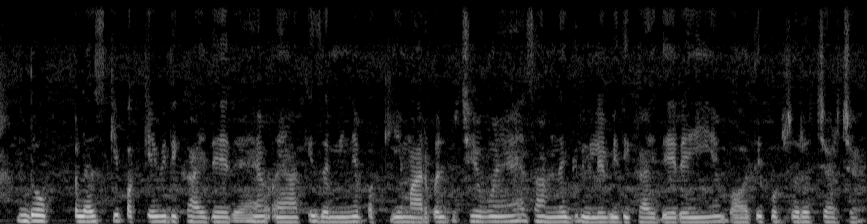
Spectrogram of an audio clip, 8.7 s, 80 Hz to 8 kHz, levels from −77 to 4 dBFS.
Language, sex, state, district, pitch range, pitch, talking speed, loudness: Hindi, female, Bihar, Lakhisarai, 165-185 Hz, 175 Hz, 205 wpm, -25 LUFS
